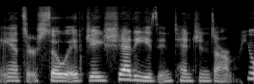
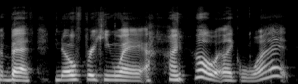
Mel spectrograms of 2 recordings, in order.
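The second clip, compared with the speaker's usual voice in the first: excited disbelief; 3 semitones higher, 7 dB louder than usual. Real, not acted. Shocked card reveal to friend.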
